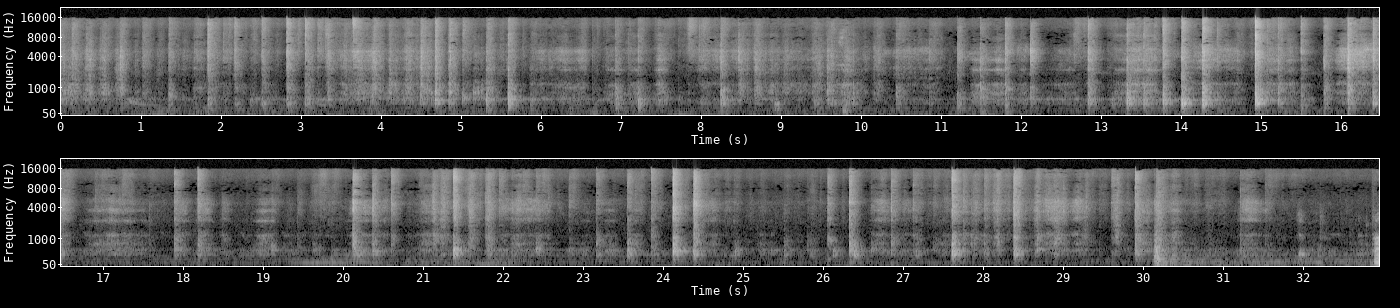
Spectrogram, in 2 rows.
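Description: GF Trumper SB5 shaving brush working Martin de Candre Vetyver soap lather onto the face. Wet bristles swish and squelch in quick, irregular strokes, with a louder flurry around the middle.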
